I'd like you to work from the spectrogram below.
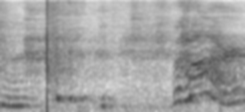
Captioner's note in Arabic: يضحك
